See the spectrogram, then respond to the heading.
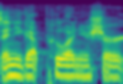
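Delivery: whispering. Retelling what a cast member said while walking by: imitating someone whispering. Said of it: "she whispers that as I go by".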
